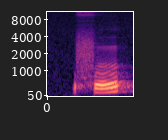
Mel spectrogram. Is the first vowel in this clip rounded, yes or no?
yes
